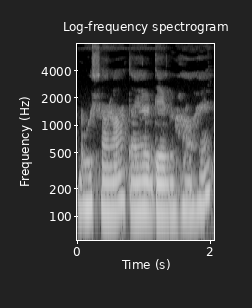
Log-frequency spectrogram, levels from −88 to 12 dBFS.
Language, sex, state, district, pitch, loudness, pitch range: Hindi, male, Arunachal Pradesh, Lower Dibang Valley, 120 Hz, -15 LUFS, 115-130 Hz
